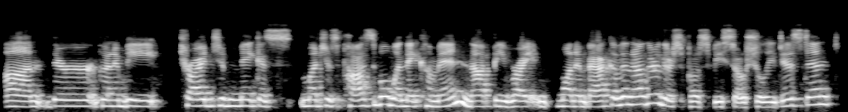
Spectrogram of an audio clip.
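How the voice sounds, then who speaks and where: A woman's voice: medium pitch, moderate pace, few pauses, fairly bright tone. Muffled meeting audio, emphatic explaining woman. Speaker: school nurse coordinator on a panel. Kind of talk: informal spoken presentation and discussion in an online meeting. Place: online meeting call.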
